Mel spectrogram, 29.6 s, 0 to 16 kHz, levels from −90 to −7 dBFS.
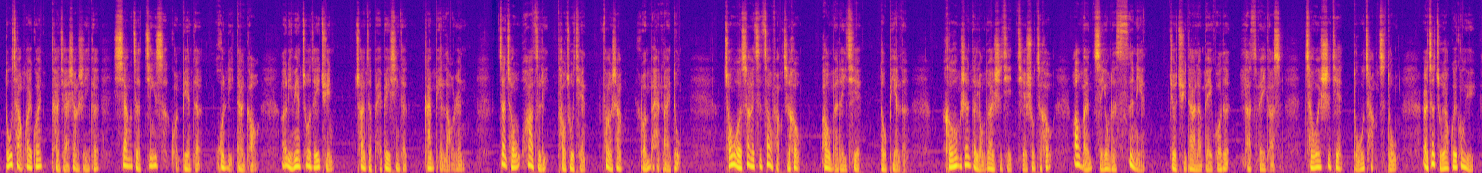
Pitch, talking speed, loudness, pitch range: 120 Hz, 240 characters per minute, -18 LUFS, 95-150 Hz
